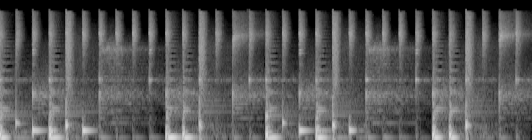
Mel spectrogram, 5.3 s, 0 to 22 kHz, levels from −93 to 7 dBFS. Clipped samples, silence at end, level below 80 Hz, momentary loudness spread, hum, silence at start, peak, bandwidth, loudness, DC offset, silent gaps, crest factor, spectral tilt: under 0.1%; 0 s; -24 dBFS; 7 LU; none; 0 s; 0 dBFS; 17 kHz; -21 LUFS; under 0.1%; none; 20 dB; -3.5 dB/octave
